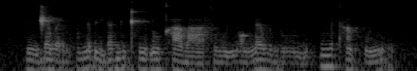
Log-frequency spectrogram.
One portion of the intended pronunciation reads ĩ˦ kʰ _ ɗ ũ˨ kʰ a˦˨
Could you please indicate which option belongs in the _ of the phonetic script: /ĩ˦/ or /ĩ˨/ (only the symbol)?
ĩ˨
